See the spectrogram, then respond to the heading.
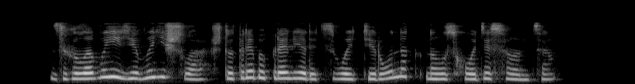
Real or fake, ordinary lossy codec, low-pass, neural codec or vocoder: fake; MP3, 64 kbps; 7.2 kHz; autoencoder, 22.05 kHz, a latent of 192 numbers a frame, VITS, trained on one speaker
